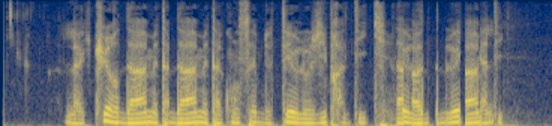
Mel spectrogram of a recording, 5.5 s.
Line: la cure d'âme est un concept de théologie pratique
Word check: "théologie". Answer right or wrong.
right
